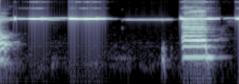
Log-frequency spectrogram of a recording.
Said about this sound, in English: Fire alarm is ringing.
